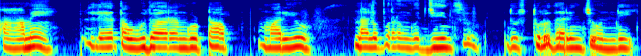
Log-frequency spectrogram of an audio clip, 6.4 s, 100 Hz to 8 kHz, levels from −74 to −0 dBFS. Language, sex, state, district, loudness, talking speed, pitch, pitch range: Telugu, male, Telangana, Hyderabad, -15 LUFS, 110 wpm, 200 Hz, 195-210 Hz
